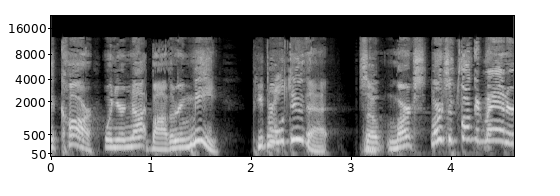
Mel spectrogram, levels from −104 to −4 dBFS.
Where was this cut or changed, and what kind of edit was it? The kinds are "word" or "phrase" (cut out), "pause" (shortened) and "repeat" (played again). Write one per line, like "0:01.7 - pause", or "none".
0:01.0 - word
